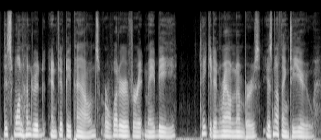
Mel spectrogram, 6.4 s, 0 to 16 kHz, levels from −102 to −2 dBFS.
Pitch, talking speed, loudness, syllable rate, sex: 120 Hz, 170 wpm, -15 LUFS, 5.0 syllables/s, male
